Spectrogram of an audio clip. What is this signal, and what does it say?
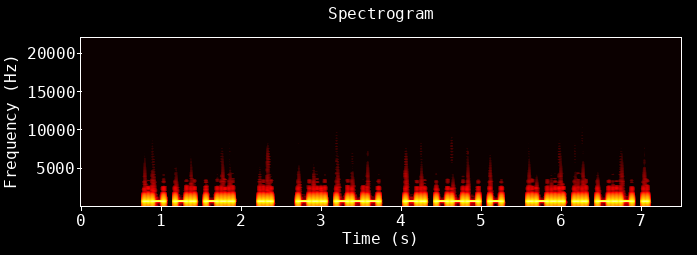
Morse code, heard as a keyed tone, about 25 wpm, 700 Hz. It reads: AND I DO NOT LIKE
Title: Sets of 5 Words Encore2 25wpm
